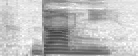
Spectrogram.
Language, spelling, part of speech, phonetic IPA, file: Ukrainian, давній, adjective, [ˈdau̯nʲii̯], Uk-давній.ogg
- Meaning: old, ancient, age-old, distant, bygone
